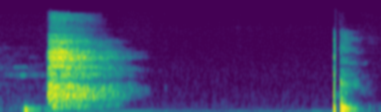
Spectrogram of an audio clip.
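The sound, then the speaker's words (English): A single snore: a brief low rumble flows into a long, airy breath out, then after a quiet pause comes one short, throaty snort. Fairly soft, with no talking. “What am I hearing? Snoring. I hear snoring.”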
